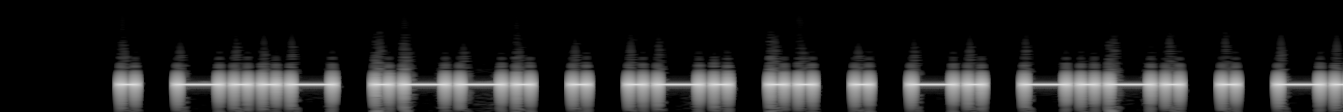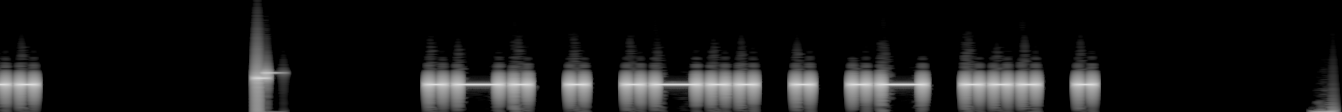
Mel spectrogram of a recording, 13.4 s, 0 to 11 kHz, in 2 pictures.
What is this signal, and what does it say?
Morse code, heard as a keyed tone, about 17 wpm, 700 Hz. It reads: EXPERIENCED RELEASE
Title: Sentences from Top 1100 Words - New Word Drill - 17wpm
